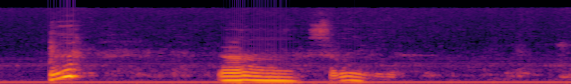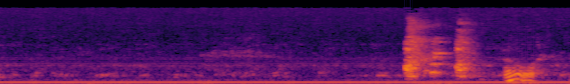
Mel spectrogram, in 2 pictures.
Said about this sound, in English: Oh, yikes. Don't cough up a lung.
